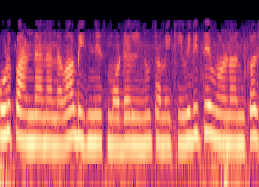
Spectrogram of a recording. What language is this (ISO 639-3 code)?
guj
